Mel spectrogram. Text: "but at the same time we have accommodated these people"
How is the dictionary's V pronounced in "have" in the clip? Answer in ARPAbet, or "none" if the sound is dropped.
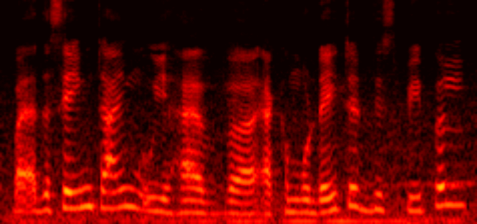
V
